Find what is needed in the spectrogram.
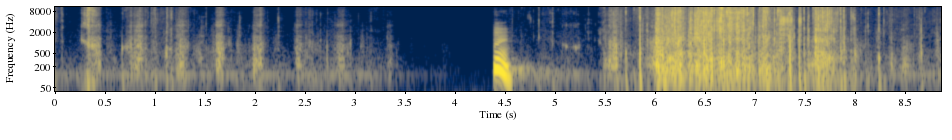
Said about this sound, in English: here we go. Wavy Funyuns onion flavored potato chips.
